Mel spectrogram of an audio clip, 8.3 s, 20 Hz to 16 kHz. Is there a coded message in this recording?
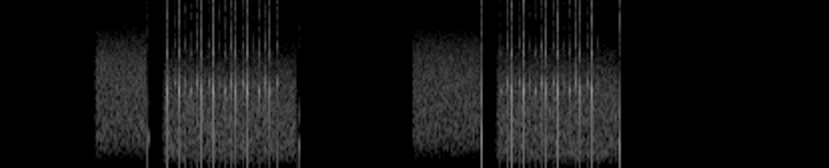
Yes: pulse dialling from 0.9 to 6.2 s, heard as a rotary dial, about 9 pulses a second. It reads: 0 9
